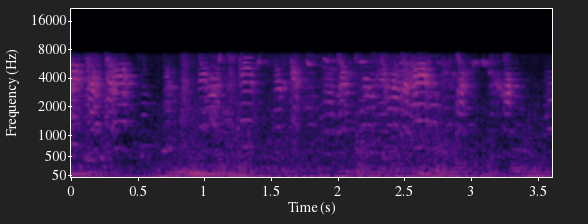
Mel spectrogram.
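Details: Captive zebra finches bred in an aviary in Constantine, Algeria, 2016: overlapping short, nasal, high beeping calls in rapid succession, with wing flutters and a low background hum.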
